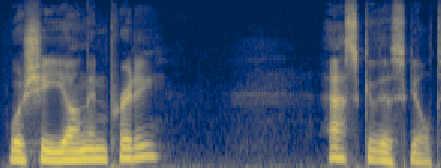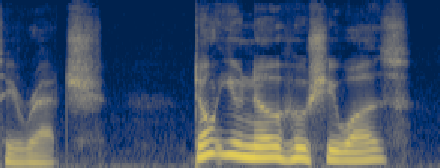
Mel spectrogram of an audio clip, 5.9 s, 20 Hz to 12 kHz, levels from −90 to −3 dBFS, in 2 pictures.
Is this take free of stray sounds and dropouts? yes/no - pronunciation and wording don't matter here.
yes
